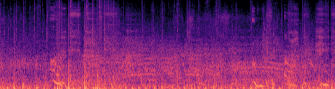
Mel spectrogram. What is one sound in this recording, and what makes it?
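Zombies growl and groan close by.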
